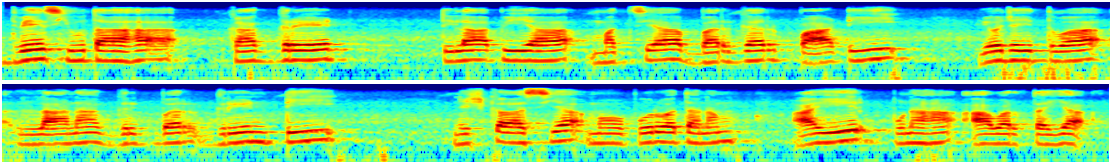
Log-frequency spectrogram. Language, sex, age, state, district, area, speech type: Sanskrit, male, 30-45, Telangana, Ranga Reddy, urban, read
